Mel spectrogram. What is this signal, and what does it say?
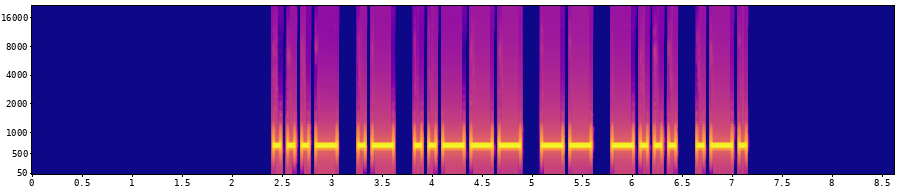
Morse code, heard as a keyed tone, about 17 wpm, 700 Hz. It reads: VA2MBR
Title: DXCC-100 Call Signs - 6 Characters - Repeated 3x - 17wpm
